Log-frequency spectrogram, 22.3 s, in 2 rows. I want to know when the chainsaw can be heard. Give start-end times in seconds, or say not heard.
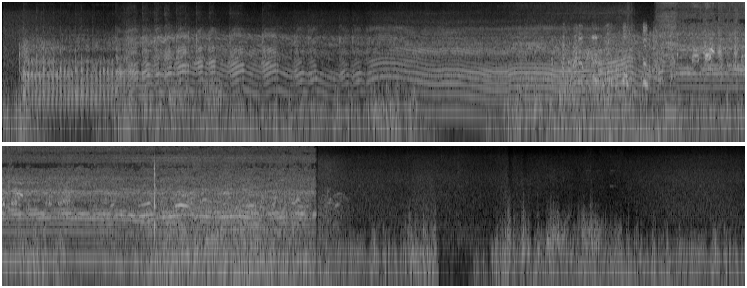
0.2-15.9.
